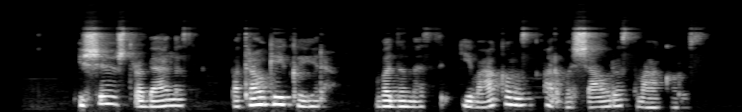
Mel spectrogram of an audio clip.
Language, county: Lithuanian, Kaunas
